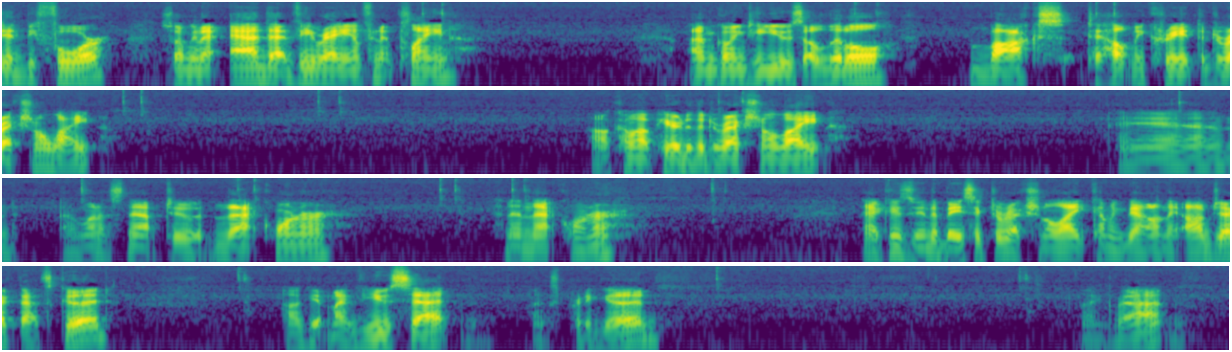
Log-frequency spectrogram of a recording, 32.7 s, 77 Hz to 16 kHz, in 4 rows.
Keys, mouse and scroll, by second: 3.3 click, 6.0 click, 7.8 click, 9.3 click, 13.4 click, 17.1 right click, 18.3 click, 19.6 click, 20.2 click, 21.3 BackSpace, 26.2 right click, 27.2 middle click, 28.0 middle click, 29.3 middle click, 31.5 right click, 32.3 middle click.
